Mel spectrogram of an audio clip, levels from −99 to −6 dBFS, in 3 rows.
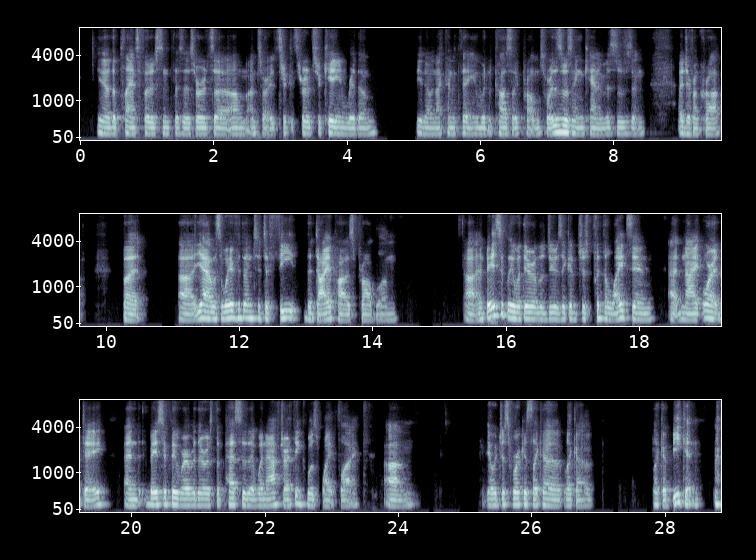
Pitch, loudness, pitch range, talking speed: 120 Hz, -25 LUFS, 115-130 Hz, 220 wpm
